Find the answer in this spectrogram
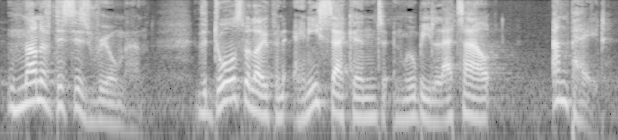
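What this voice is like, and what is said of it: British English accent. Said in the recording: “they brought you from England ... But the accent... ... It is possible for us Brits to move to the States.”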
